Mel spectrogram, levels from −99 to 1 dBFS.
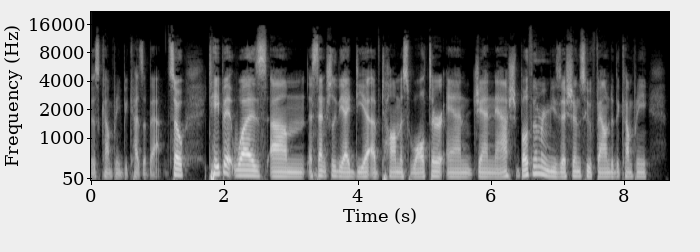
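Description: No technical faults can be heard at any point in this speech recording.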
